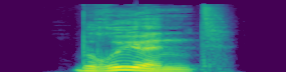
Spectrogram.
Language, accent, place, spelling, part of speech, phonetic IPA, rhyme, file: German, Germany, Berlin, brühend, verb, [ˈbʁyːənt], -yːənt, De-brühend.ogg
- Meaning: present participle of brühen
